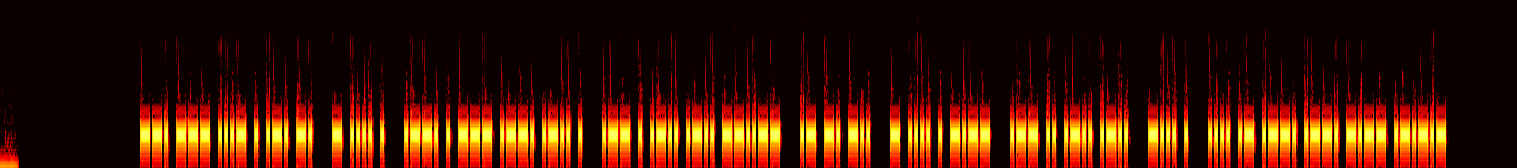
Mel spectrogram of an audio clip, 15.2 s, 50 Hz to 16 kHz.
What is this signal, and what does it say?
Morse code, heard as a keyed tone, about 40 wpm, 700 Hz. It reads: GOVERN THE PEOPLE WELL, AND THEY WILL BE HAPPY.
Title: Sentences from Top 1000 Words - Review Part 2 - 40wpm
